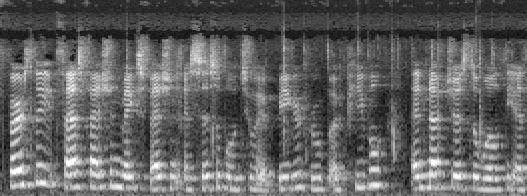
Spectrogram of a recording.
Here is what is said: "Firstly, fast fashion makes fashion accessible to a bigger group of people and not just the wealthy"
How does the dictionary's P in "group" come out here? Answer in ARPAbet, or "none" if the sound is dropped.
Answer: P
